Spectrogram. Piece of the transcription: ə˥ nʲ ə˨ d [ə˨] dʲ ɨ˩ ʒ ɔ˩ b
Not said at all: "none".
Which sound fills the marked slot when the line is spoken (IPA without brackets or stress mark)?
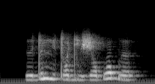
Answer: ɔ˨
